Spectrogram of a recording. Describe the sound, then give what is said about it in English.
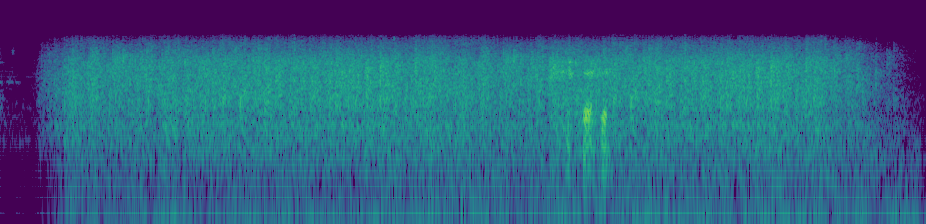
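Applause sound effect played for a guest on a talk show: a sustained burst of clapping that swells in quickly, holds steady for about eight seconds, then stops. “Man, let me give you a round of applause, man. I give all my guests a round of applause, man.”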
